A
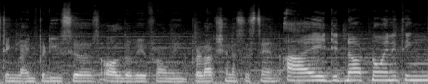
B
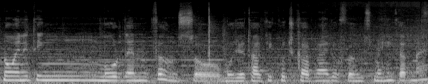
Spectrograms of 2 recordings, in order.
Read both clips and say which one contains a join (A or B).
A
